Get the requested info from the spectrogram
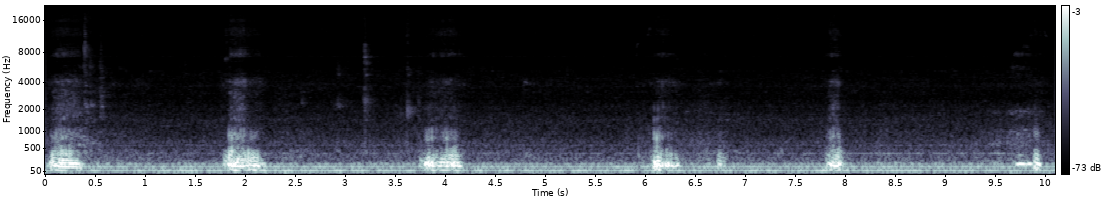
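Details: Sleeping poodle puppy snoring, low rasping breaths repeating about every two seconds over a steady low hum.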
